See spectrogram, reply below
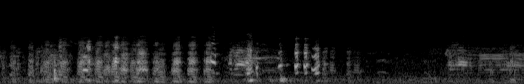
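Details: Toulouse geese kept in a backyard, a run of short rasping honks in the first three seconds, then quieter, with a drawn-out nasal call near the end.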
